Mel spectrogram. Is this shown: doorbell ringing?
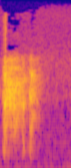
no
